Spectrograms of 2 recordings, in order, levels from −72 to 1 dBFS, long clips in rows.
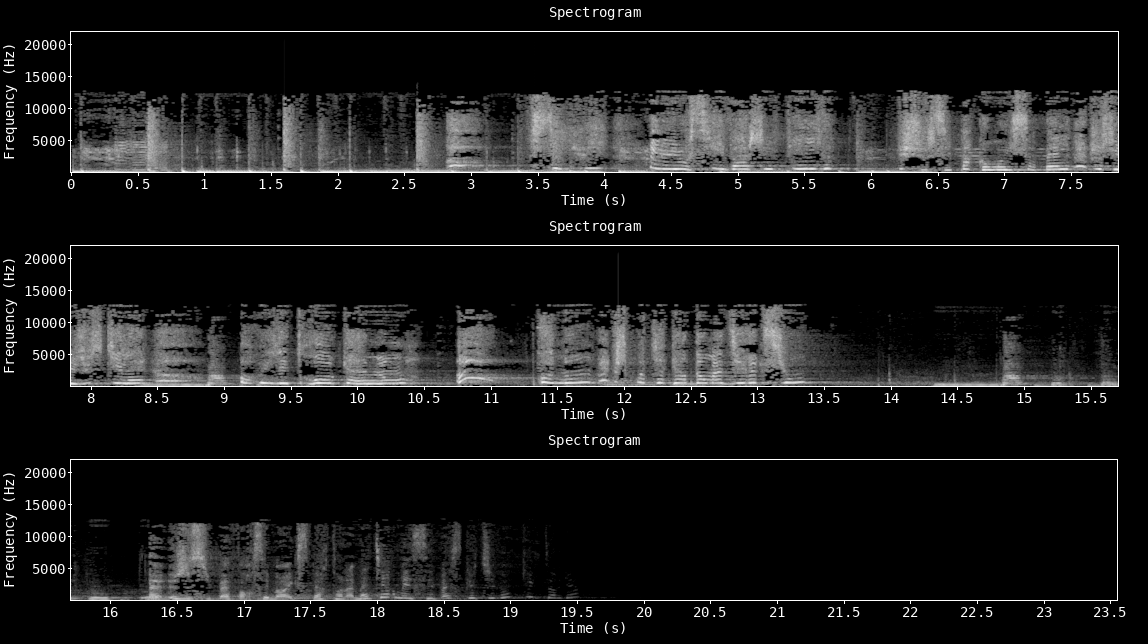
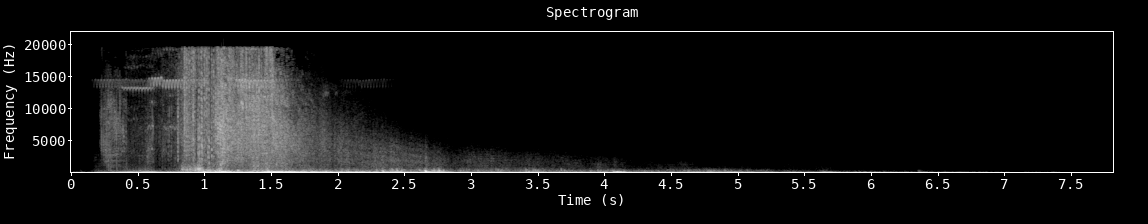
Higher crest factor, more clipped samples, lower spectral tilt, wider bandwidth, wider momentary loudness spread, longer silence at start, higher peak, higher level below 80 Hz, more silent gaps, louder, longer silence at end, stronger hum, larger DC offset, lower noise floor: about the same, 18 dB vs 20 dB; neither; about the same, -3.5 dB/octave vs -3.5 dB/octave; second, 13 kHz vs over 20 kHz; second, 15 LU vs 25 LU; second, 0 s vs 0.2 s; about the same, 0 dBFS vs 0 dBFS; second, -42 dBFS vs -22 dBFS; neither; about the same, -16 LUFS vs -18 LUFS; first, 4.6 s vs 2.1 s; neither; neither; first, under -90 dBFS vs -73 dBFS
